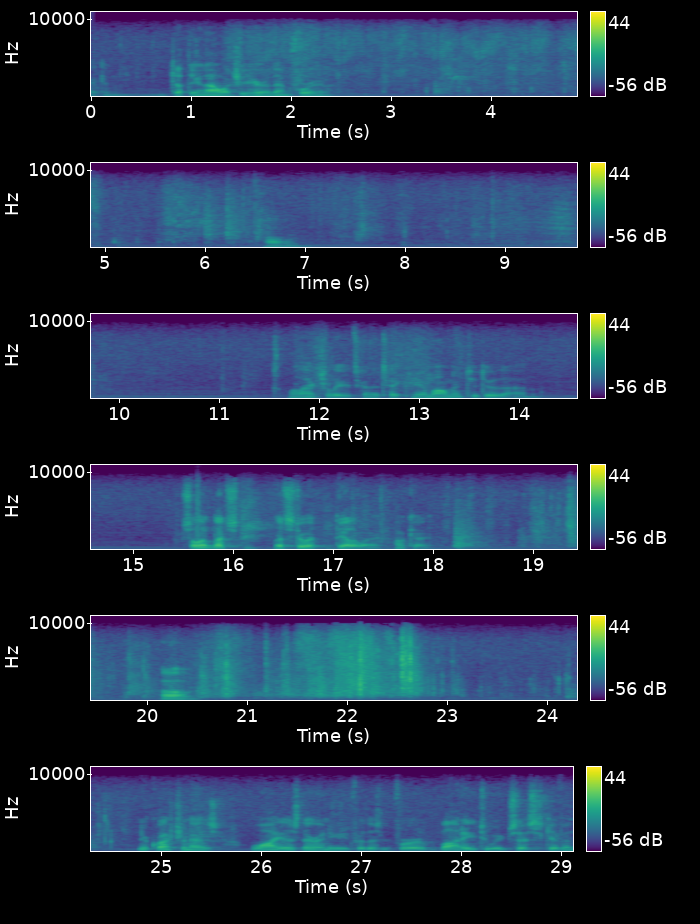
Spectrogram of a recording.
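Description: An elderly man lectures calmly, with pauses.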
